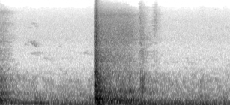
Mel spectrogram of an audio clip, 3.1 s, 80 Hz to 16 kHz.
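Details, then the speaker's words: 2019+ Mercedes Sprinter van with newly installed PIAA Super Bass horns, grille back on: short loud deep blast with strong low hum, heard through the whole van; full, healthy sound. "Yeah, I could do that. I can hear it all the way through the van, so that's how it should sound."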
